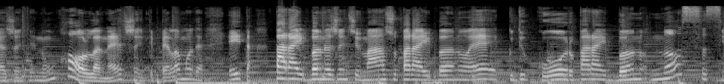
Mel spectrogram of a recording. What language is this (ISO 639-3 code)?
por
